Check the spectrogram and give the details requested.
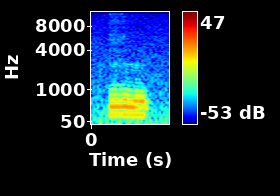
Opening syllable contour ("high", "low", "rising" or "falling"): high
